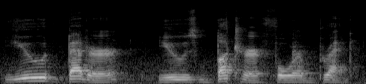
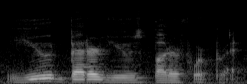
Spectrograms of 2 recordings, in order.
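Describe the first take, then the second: First: The T sounds are clear, not flapped. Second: The T sounds are soft flaps. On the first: "The first time I read each sentence, I will not flap them" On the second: "the second time, I will flap the sentence"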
